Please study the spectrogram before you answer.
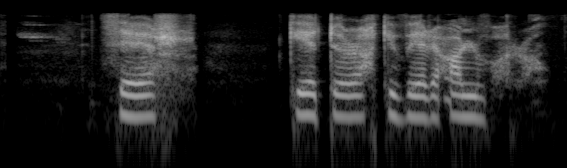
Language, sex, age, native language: Icelandic, male, 8, Icelandic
